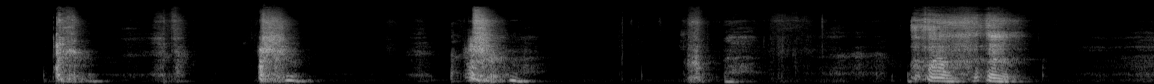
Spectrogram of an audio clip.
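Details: Acted role-play of an adult man with a cold: a series of about six sharp sneezes with gasping in-breaths; simulated sneezing.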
